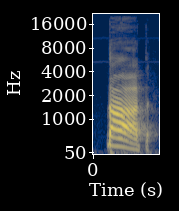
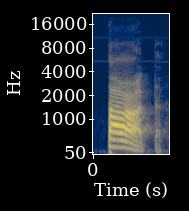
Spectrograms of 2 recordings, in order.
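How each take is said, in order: First: The T releases only a slight puff of breath. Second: The same.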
